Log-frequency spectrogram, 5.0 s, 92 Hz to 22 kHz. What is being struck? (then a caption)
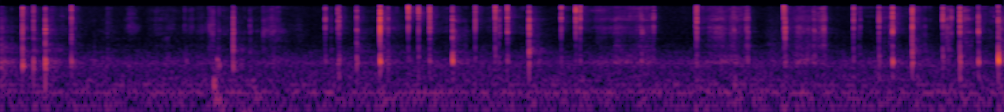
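Plastic handheld game console. Long nails rapidly tap the back panel and edges of a closed, silver plastic Game Boy Advance SP held upright, its small hollow body giving a quick run of sharp, dry clicks. Each tap is bright and brief with a light hollow knock around 1.1 kHz, dying away almost instantly over a quiet hiss.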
